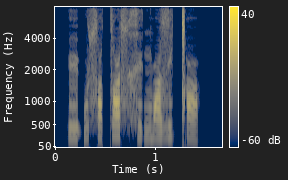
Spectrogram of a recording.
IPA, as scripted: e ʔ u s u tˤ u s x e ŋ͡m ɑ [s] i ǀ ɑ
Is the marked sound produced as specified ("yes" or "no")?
no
